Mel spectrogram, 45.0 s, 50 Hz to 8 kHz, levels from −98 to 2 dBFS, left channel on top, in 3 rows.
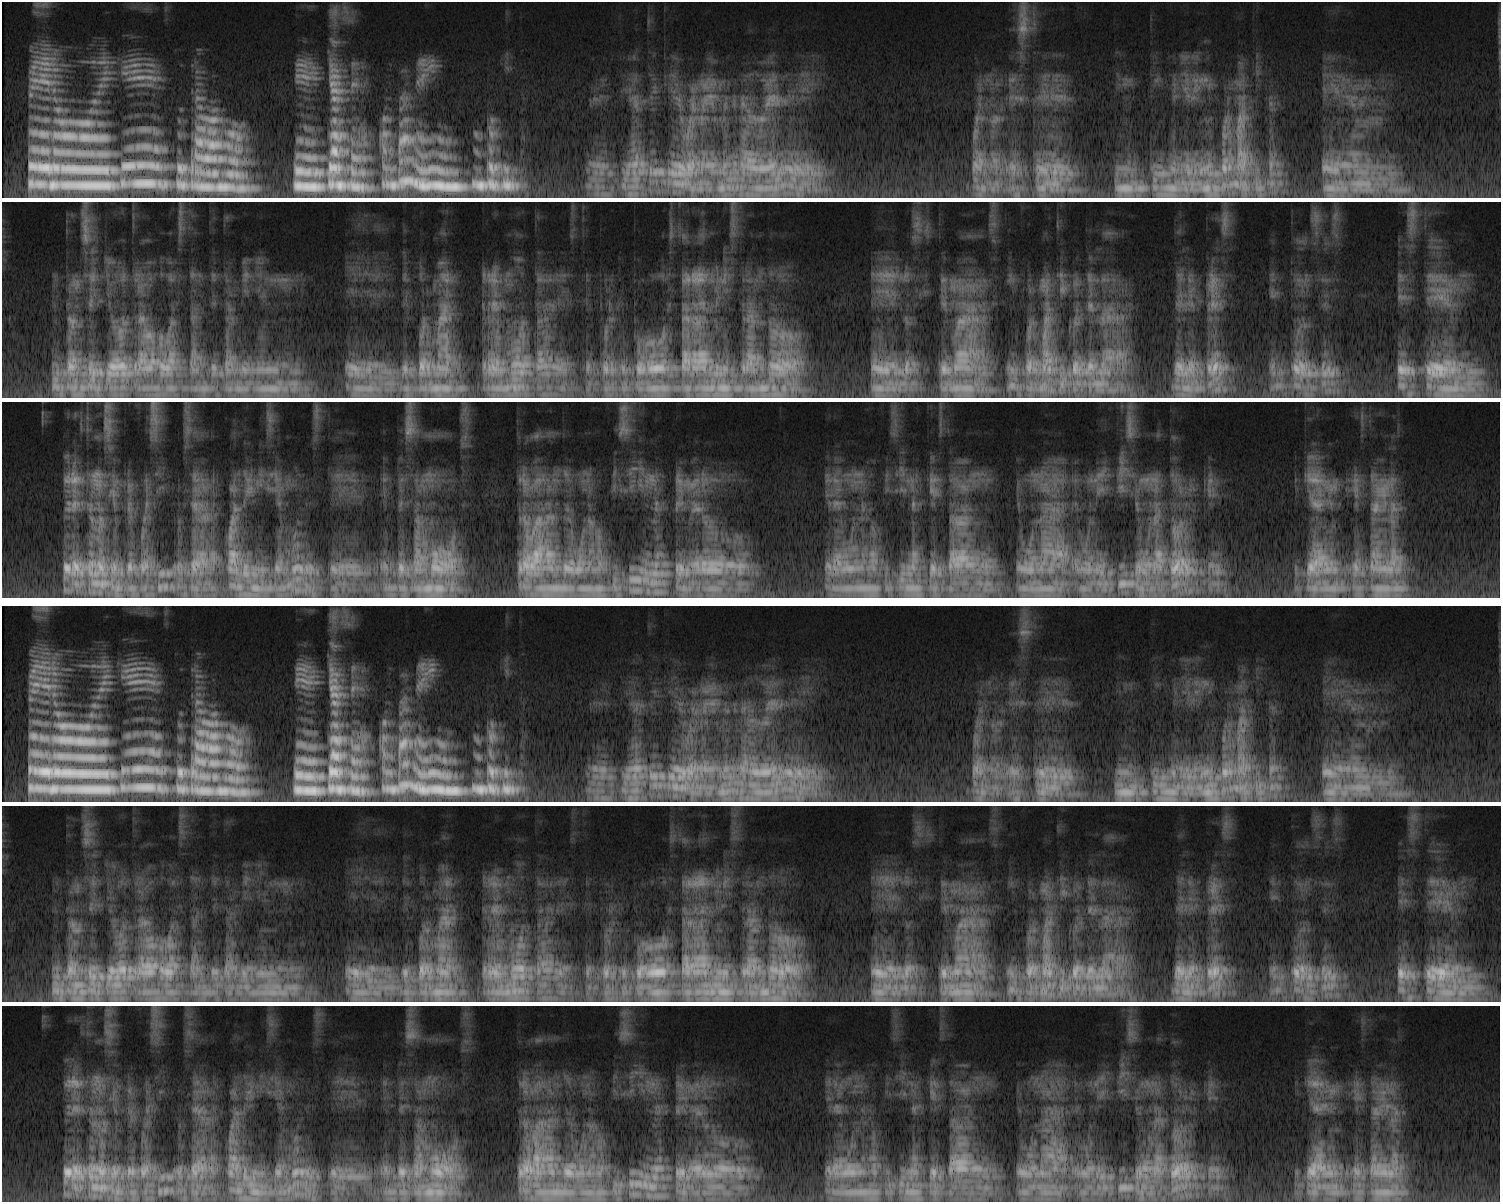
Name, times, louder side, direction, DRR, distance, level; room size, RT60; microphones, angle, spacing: voice 1, 0.3-2.5 2.9-5.1, equal, 10° right, 3 dB, 1.8 m, -24 dB
voice 2, 5.8-8.2 9.7-10.7 11.1-12.8 13.2-14.0 15.5-18.0 18.4-23.0 23.7-26.3 26.7-27.3 27.6-28.4 28.9-29.8 30.6-34.7 35.1-37.5 38.2-42.2 42.9-44.0, equal, 30° left, 1 dB, 2.5 m, -36 dB
8.7 x 6.5 x 3.8 m, 0.34 s
head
